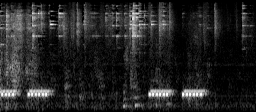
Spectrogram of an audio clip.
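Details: Roo and Cupid, two puppies from one litter found in a cooler at Christmas, play-fight indoors; steady buzzy whining growls pulse in four sustained bursts, each about half a second long, with scuffling and soft thuds in between.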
